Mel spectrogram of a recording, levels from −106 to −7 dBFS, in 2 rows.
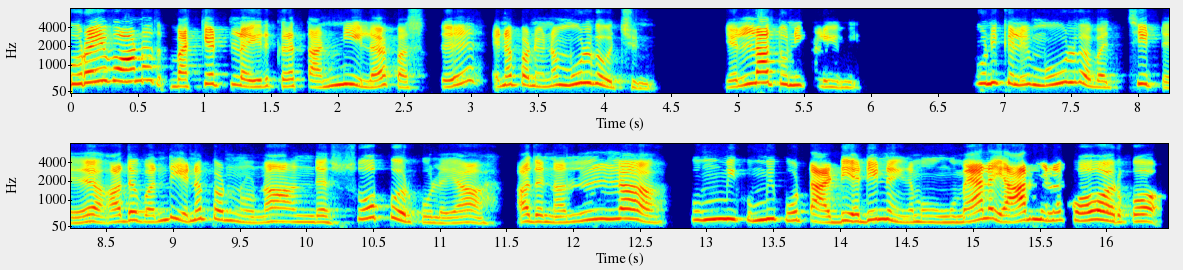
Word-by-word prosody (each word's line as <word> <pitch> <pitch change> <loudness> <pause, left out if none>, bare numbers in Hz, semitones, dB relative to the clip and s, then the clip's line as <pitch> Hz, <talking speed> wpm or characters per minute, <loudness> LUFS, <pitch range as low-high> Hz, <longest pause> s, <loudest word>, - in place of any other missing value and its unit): குறைவான 425 +5 +6 0.3
பக்கெட்ல 300 +4 +1
இருக்கிற 245 0 -5 0.2
தண்ணில 275 +1 -1 0.2
ஃபர்ஸ்டு 210 +2 -6 0.3
என்ன 295 - 0
பண்ணனும், 285 0 -4
மூழ்க 365 0 0
வச்சுரணும், 205 -5 -13 0.6
எல்லா 355 +7 +7
துணிகளையுமே. 225 -9 -5 0.9
துணிக்களையும் 340 -5 -2
மூழ்க 375 +4 -3
வச்சிட்டு, 215 - -4 0.3
அத 240 +5 -1 0.2
வந்து 295 +9 -4
என்ன 295 +6 -2
பண்ணனும்னா 240 -7 -5 0.2
அந்த 225 -1 -8 0.2
சோப்பு 385 +3 -5
இருக்கும் 215 -5 -8
இல்லையா? 195 +3 -4 0.4
அத 240 -1 0
நல்லா 330 +10 0 0.5
கும்மி 325 +3 +1
கும்மி 295 +4 -1
போட்டு 290 +1 -3
அடி, 215 +6 +1
அடின்னு 315 +4 +1
நம்ம 220 -1 -9
உங்க 210 +1 -9
மேல, 320 - +9 0.2
யாரு 290 - +8
மேல 280 -1 +1
கோவம் 290 +1 +3
இருக்கோ? 245 +2 -3
285 Hz, 130 wpm, -22 LUFS, 225-330 Hz, 0.9 s, மேல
